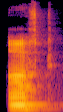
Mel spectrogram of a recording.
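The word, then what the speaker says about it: asked: नहीं, इसमें टी की हल्की सी आवाज़ आपको आएगी आखिर में डी की जगह. एंड the correct pronunciation of the word is आस्क्ड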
